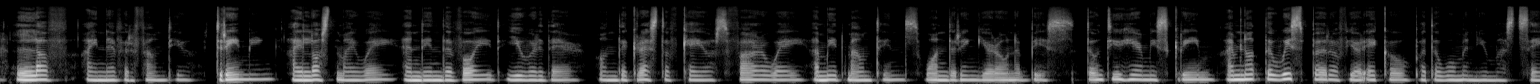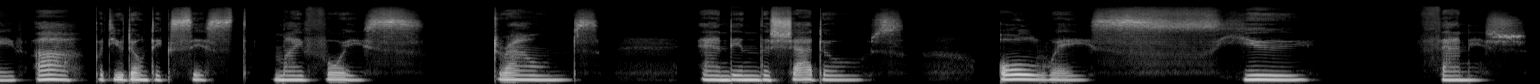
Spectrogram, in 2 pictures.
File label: agony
